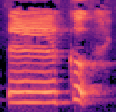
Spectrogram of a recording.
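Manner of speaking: इल्क stretched very slowly; sounding out. Shown as a demonstration. Teacher sounding out the end of milk slowly. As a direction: drag out इल्क to show the sound. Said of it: "के sound follow कर रहा है".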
